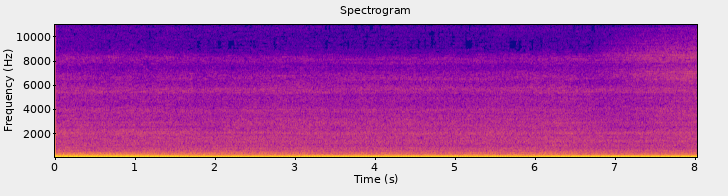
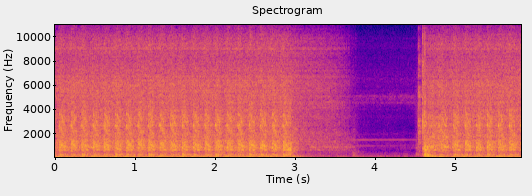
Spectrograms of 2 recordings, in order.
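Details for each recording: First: MK3 Toyota Supra after the Crispics igniter-ground mod and with the igniter now plugged in properly, previously not firing: steady, even low rumble with no misses or stumbles, idling much smoother and calmer than before; sounds healthy. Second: Toyota MK3 Supra 7M just after the Crispics igniter ground mod: steady, even cranking at about three to four turns a second, a pause, then cranking again, never firing; crank no-start, cause suspected, not confirmed.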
